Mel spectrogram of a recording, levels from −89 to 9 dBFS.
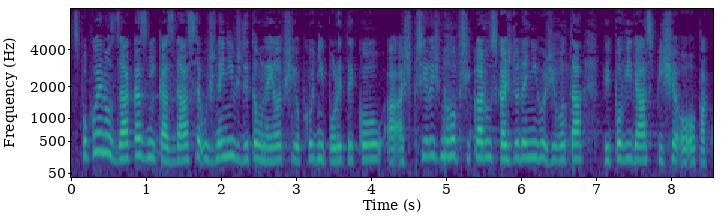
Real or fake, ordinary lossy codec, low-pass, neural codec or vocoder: real; none; none; none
